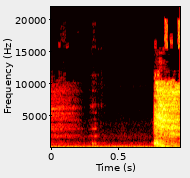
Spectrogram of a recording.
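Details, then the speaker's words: Adult with asthma, no chest infection and inflamed airways after an attack the day before, recorded close-up in a car: low room hum, then one sudden harsh dry asthmatic cough. "so um that is what it sounds like for me today with um what I would call my my dry cough that's um that's a cough without deep infection or anything in in my chest"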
